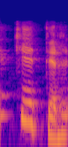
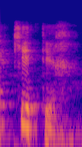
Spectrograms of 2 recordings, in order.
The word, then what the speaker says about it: Keter: é a esfera keter o que ter a pronúncia correta é keter e não quer como alguns pronunciam em português porque no hebraico não existe essa letra é aberta Então se pronuncia keter ela se posiciona na posição no topo do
